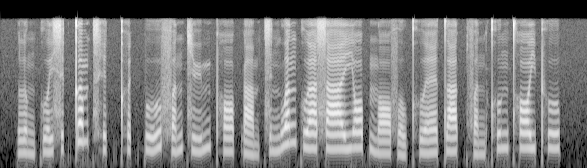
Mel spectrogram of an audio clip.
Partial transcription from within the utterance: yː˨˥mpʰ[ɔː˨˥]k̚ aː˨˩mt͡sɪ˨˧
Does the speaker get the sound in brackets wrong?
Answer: yes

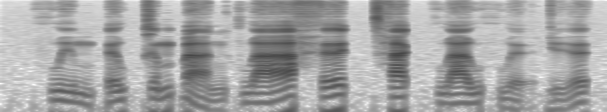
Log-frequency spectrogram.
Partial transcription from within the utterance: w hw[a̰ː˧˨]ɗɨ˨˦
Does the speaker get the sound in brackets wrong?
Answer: yes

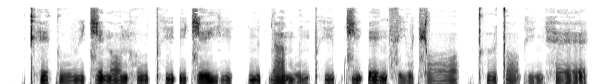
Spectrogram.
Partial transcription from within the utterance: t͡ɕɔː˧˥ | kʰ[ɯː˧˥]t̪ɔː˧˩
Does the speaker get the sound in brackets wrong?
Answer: no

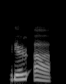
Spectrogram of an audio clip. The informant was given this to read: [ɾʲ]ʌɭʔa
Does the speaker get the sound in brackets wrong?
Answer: no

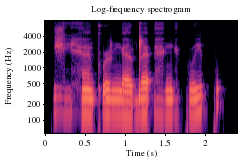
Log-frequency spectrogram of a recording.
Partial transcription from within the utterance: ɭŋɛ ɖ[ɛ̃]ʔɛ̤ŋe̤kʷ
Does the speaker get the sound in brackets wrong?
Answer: yes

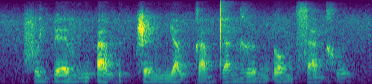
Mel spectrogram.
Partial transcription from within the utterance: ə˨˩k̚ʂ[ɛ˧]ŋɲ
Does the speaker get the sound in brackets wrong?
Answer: no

